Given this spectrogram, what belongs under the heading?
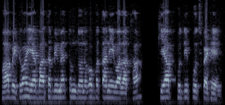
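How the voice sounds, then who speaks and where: A man's voice: on the high side, level tone, normal speed, natural voice. A man voicing a chatty old uncle explaining neighborhood gossip, in a comic storybook reading. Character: elderly male household elder, chatty neighbor. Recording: dull lo-fi audio.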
